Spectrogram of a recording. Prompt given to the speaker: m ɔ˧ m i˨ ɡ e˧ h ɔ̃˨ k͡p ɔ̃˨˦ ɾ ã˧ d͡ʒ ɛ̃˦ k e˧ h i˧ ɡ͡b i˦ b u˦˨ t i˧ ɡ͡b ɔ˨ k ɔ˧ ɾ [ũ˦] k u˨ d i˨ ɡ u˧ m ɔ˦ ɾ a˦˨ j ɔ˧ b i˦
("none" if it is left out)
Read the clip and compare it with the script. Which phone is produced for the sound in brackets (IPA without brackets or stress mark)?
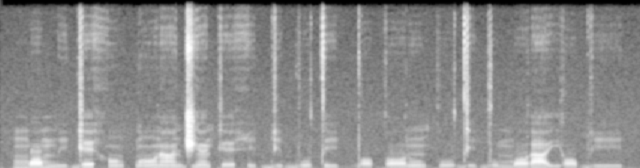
ũ˧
